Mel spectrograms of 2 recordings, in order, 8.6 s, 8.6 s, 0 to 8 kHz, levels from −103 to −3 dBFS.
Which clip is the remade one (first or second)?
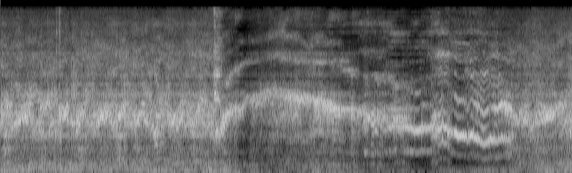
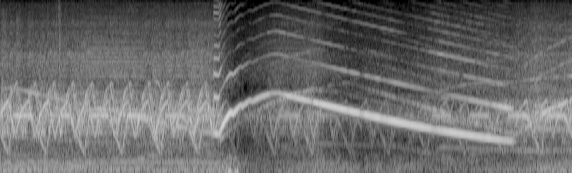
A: first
